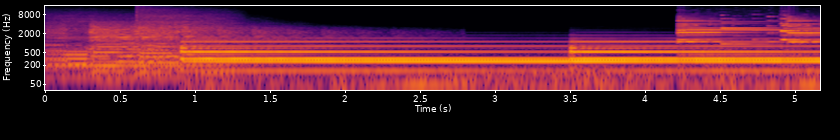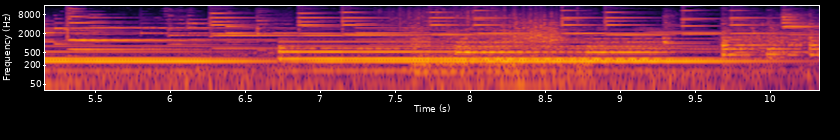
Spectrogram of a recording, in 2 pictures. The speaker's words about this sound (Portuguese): tempos natalinos, os sinos se fazem muito presentes.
